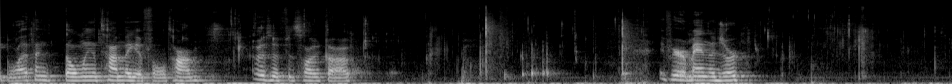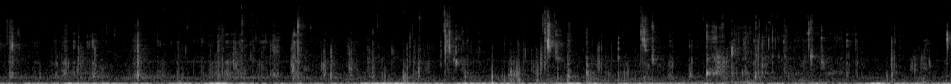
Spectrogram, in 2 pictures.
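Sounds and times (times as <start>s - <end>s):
chewing with wet mouth clicks: 2.2s - 2.6s, 3.5s - 6.5s, 7.5s - 19.0s.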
